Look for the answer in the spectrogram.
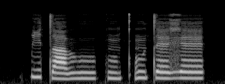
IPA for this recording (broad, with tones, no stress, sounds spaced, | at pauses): k͡p i˦ t a˨ β uː˨ k ũ˨ kʼ ũ˦ t ɛ˦ ɣ ɛ˦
